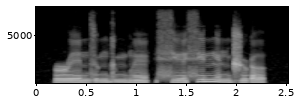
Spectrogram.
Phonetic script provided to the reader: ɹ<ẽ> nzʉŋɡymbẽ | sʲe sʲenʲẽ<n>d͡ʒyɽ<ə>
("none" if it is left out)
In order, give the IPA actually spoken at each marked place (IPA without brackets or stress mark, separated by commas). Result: e, n, ə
